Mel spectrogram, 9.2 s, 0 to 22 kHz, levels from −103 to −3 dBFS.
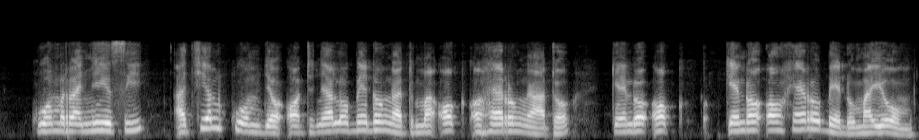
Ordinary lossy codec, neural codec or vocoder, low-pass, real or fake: none; codec, 24 kHz, 3 kbps, HILCodec; 7.2 kHz; fake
